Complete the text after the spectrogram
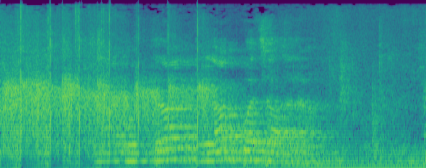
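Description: A group of men sing a held chord together in an echoing room.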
